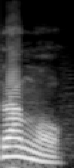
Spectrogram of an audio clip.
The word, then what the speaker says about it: Lango: pertama ada Rango stomak atau lango stomak dalam pelafalan Jepang menjadi Rango Rango adalah anak tertua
